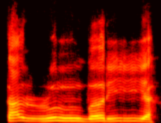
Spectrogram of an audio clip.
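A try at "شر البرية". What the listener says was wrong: জি, বারিয়াটা পড়ার সময় ইয়ার উপরে বেশিক্ষণ থাকবেন না, বারিয়া। জি, শাররুল বারিয়া।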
